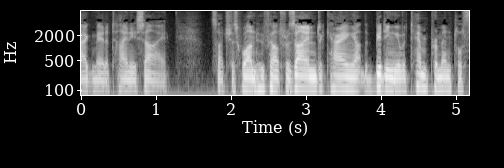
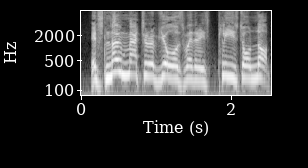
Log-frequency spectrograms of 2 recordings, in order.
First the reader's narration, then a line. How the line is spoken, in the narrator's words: shouted Thor, disturbing the foundations of the building once more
